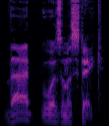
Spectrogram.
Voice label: Breton male oops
